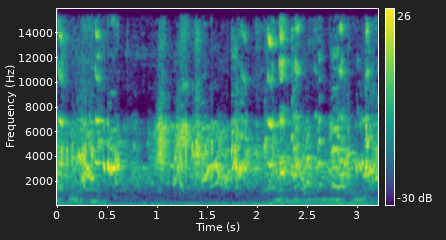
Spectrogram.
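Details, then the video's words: Budgerigar flock in a pet-store aviary: shrill chirps and chatter, then a few deeper drawn notes near the end, over a low humming background. "Flock of singing and chirping budgies in aviary"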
